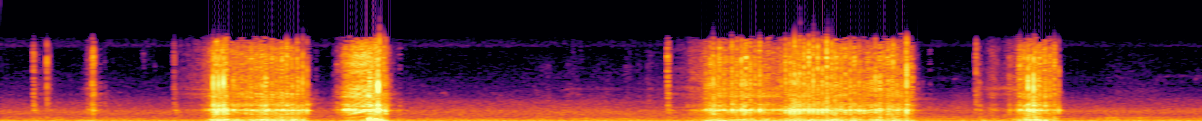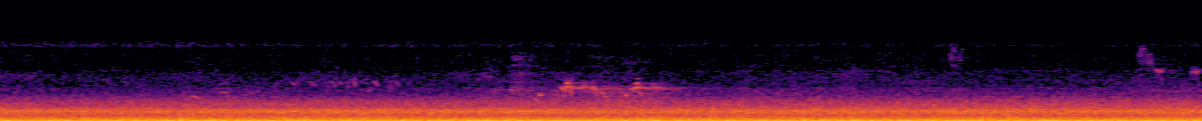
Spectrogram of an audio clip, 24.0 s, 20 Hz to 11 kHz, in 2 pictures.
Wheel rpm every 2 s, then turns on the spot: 0, 20, 0, 10, 30, 10, 0, 0, 0, 0, 0, 0.
6-12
